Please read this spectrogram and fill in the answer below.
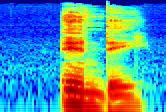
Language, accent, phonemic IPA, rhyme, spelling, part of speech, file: English, US, /ˈɪndi/, -ɪndi, indie, adjective / noun, En-us-indie.ogg
- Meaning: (adjective) Independent; from outside the mainstream; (noun) 1. An independent publisher 2. A work released by an independent publisher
